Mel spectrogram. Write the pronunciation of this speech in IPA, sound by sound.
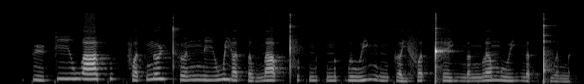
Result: p yː˨˩ k iː˥ w aː˥ kʷ ɪ˥ k̚ f ɐ˨˥ t̚ n̪ ɵ˥ ɥ t̪ʰ ɵ˨˧ n n̪ iː˨˥ w j ɐ˨ t̚ ɐ˨˩ w n̪ aː˧ p̚ t̪ʰ ʊ˨ k̚ m ɪ˨ k̚ n̪ ʊ˨ k̚ l uː˨˥ j ŋ ʊ˨ ŋ k ɐ˨˩ j f ɐ˧ t̚ kʰ e˨ j ŋ ɐ˨˧ ŋ l ɐ˥ m uː˨˧ j ŋ ɐ˧ t̚ kʷʰ ɐ˨˩ n

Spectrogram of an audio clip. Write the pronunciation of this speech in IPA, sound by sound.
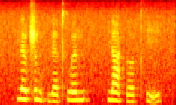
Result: p ɥ ɛ˥˧ ʈ͡ʂ ə˥˩ n p ɥ ɛ˧˥ t̪ʰ w ə˥ n | p j ä˥˩ k ɤ˧˥ t̪ʰ ḭ˨˩˦

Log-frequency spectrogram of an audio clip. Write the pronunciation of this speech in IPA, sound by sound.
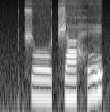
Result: t͡ʃ oː t͡ʃ a h e

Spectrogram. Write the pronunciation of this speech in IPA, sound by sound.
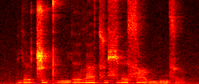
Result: p j ɛ˧˥ ʈ͡ʂ ɻ̩˥ t̪ i˨ n l j ɛ˧˥ l ä˥ t͡s u˨ ɕ ɥ ɛ˥˧ s ɑ˥˩ ʊ̯ m ḭ˨˩ n s ɤ˦

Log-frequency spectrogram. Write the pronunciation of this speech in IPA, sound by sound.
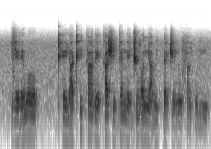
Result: z e˨ ɾ e˦ w o˦ | kʰ e˨ j a˨ kʰ i˦ k ã˦ ɗ e˨ k a˦ ʃ i˨ ɡ ɛ˦ n e˨ d͡ʒ u˦ ɾ ɔ˦ ɲ a˨ β i˦ k͡p ɛ˨ t͡ʃ ɪ˨ n u˨ f ã˨ kʷ iː˨

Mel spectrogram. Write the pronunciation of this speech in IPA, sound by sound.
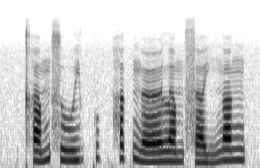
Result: kʰ ɐ˨˥ m s uː˨˧ j kʷ ɪ˥ k̚ h ɐ˥ k̚ n̪ œː˨˧ l ɐ˧ m s ɐ˨ j ŋ ɐ˥ ŋ

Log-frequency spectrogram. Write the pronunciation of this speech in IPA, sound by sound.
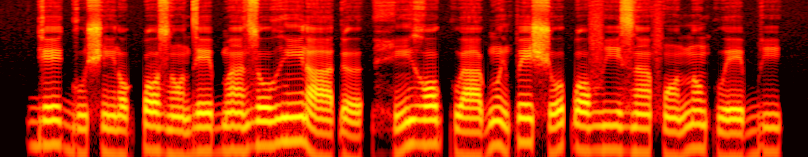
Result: ɡ eː˦ ɡ u˨ ʃ ĩ˨ ɾ ɔ˨ k͡p ɔ˧ z ɔ̃˨ d eː˧ b ã˧ z o˦ ɣ ĩ˦ ɾ aː˨ ɗ ə˨ | h ĩ˨˦ ɣ ɔ˦ kʷ aː˨ ɡʷ ĩ˦˨ p e˦ ʃ o˨˦ ɓ ɔ˧ v iː˧ z ã˧ f ɔ̃˨ n ɔ̃˦ kʷ eː˨ b i˧

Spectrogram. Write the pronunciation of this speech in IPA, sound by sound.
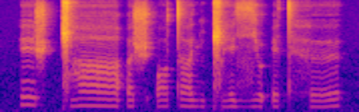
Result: e ʃ ɡ͡ǁ aː ʔ ɐ ʃ ʔ ɔ t ɐː nʲ ɡ͡ǁ e zʲ o ʔ e t h ɘ

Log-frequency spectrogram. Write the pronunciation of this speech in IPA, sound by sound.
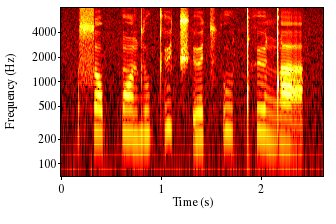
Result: s ɔ pː ɔ̃ d u kʼ y t͡ʃʼ ʏ t͡sʼ u ǃʰ ʏ ŋ͡ǃ a

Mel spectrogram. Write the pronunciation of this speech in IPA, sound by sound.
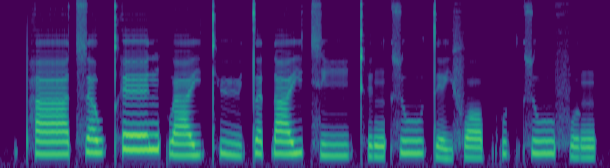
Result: pʰ aː˨ t͡s ɐ˧ w kʰ ɛː˥ n kʷ aː˨ j t̪ʰ yː˨˩ t̪ ɐ˨ t̚ aː˨˧ j t͡s iː˨ kʰ ɪ˨ ŋ t͡s uː˥ t̪ e˨˩ j f ɔː˨ p̚ kʷ ɪ˥ k̚ t͡s uː˥ f ʊ˧ ŋ

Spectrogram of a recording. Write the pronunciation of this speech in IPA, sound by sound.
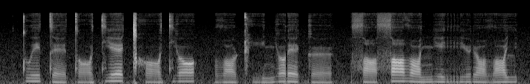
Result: tʷ e˦ t ɛ˨ t ɔ˨ tʲ ɛ˦ ǀʰ ɔ˨ tʲ ɔ˦ | ðˤ œ˨ ʈʰ i˨ nʲ ɔ˦ ɾ ɛ˧ k œ˨ | sˤ e˨ sˤ e˦ ðˤ ø˧ nʲ e˧ rʲ ø˦ ɾ ø˧ ðˤ œ˦ lʲ

